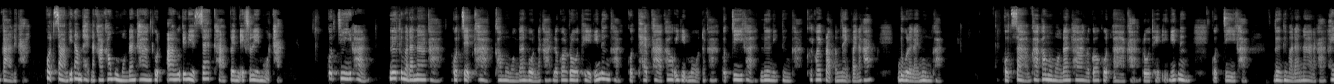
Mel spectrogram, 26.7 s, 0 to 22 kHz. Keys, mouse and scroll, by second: 0.8 middle click, 0.9 KP_3, 2.6 alt+z, 6.4 g, 9.2 KP_7, 11.2 r, 12.5 Tab, 13.7 g, 17.4 Tab, 18.5-19.7 middle drag, 20.7 KP_3, 22.1 r, 24.6 g, 26.4 KP_3, 26.4 r.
